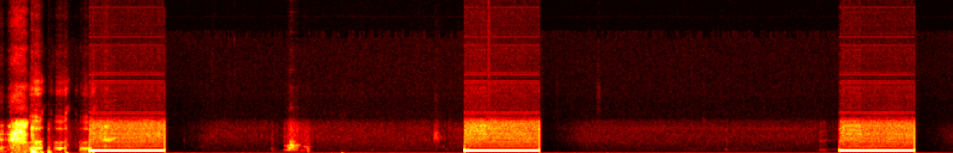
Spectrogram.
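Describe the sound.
An outgoing telephone call rings on the line: three steady ringback tones about five seconds apart with near silence between them. A short burst of dialing noise comes at the start, and no one speaks.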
